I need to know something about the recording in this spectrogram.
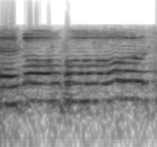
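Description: Male Greek Orthodox clergy chanting a Byzantine hymn in long, held notes, with short breaks between phrases.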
